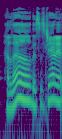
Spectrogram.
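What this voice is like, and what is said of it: Polished phone voice. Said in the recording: “phone voice”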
